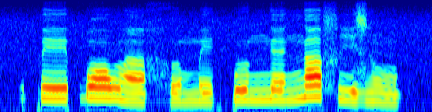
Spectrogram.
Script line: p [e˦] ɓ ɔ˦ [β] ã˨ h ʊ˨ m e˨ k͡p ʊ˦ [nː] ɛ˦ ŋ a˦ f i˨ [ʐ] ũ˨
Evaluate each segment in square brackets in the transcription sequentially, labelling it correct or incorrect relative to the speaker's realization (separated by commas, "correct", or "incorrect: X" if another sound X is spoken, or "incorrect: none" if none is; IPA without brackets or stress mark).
incorrect: eː˦, correct, incorrect: ŋ, incorrect: z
